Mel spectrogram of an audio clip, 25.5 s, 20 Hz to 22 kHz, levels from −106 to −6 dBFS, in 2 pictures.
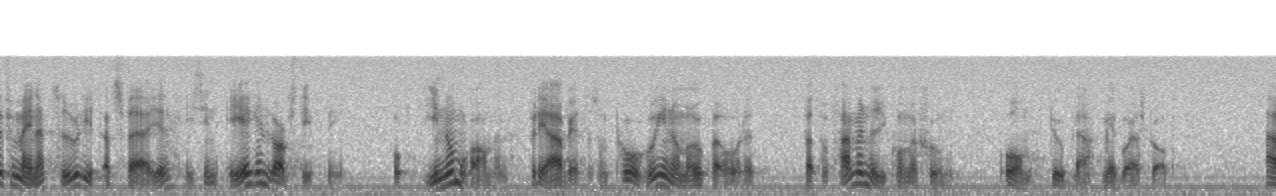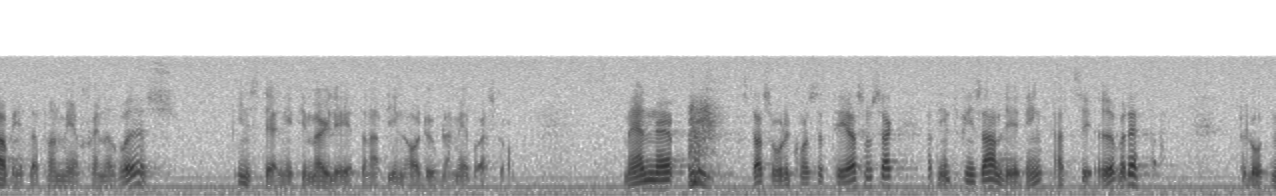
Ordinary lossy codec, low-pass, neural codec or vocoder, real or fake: none; none; none; real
